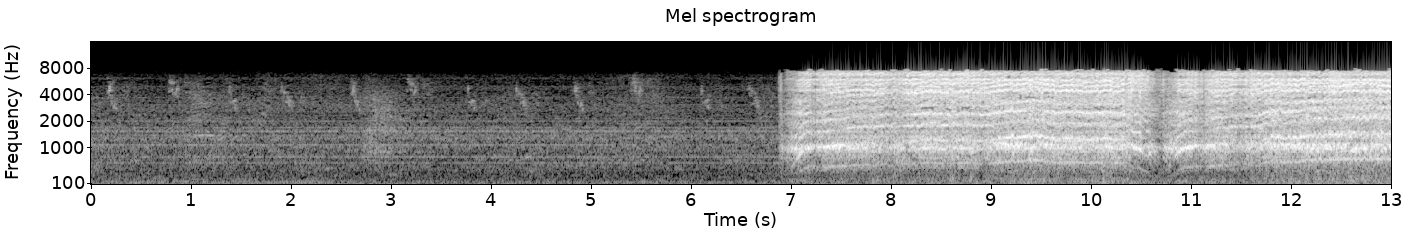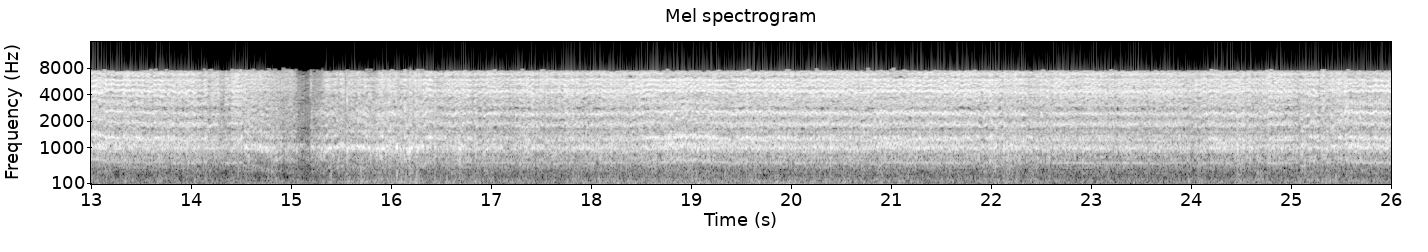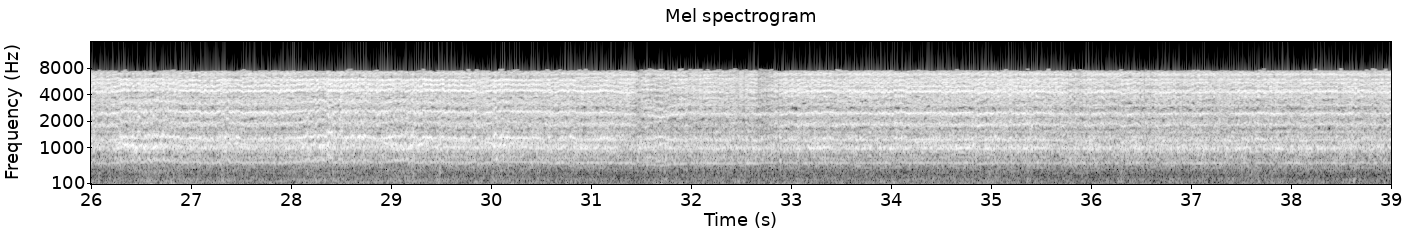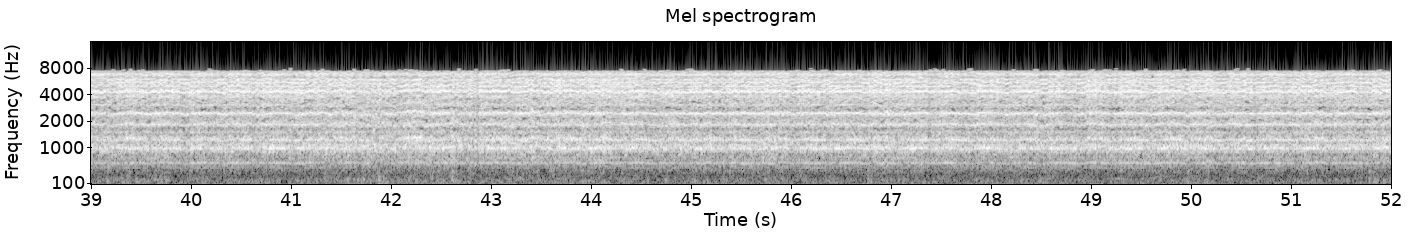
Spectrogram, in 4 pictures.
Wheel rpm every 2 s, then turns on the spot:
0, 0, 0, 70, 160, 130, 160, 100, 160, 160, 160, 160, 160, 160, 160, 160, 160, 160, 160, 160, 160, 160, 160, 160, 160, 160.
none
